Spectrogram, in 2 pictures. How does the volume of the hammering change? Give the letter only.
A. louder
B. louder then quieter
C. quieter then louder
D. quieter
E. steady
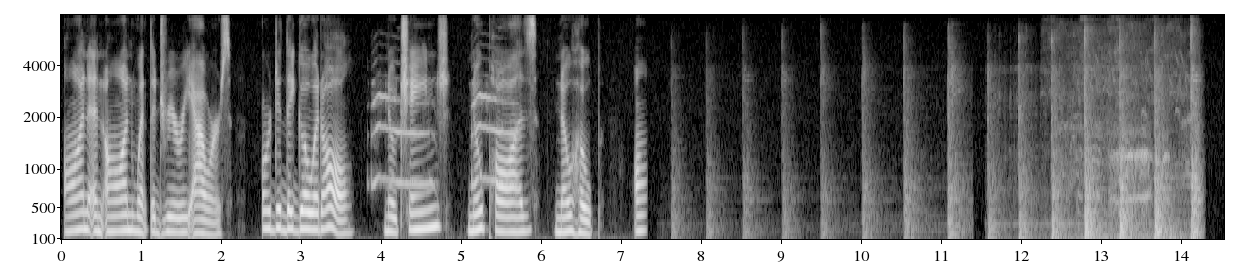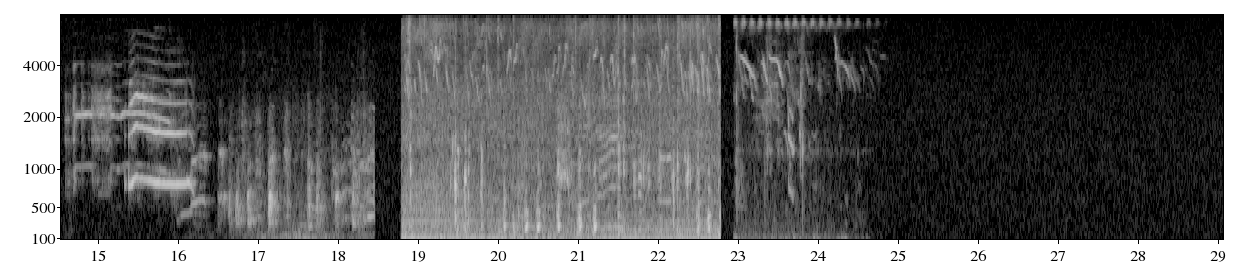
A.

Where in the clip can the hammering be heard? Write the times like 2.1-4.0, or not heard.
7.5-14.3.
